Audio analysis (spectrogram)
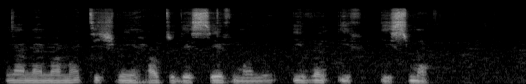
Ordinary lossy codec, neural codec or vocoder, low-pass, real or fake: none; none; 14.4 kHz; real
